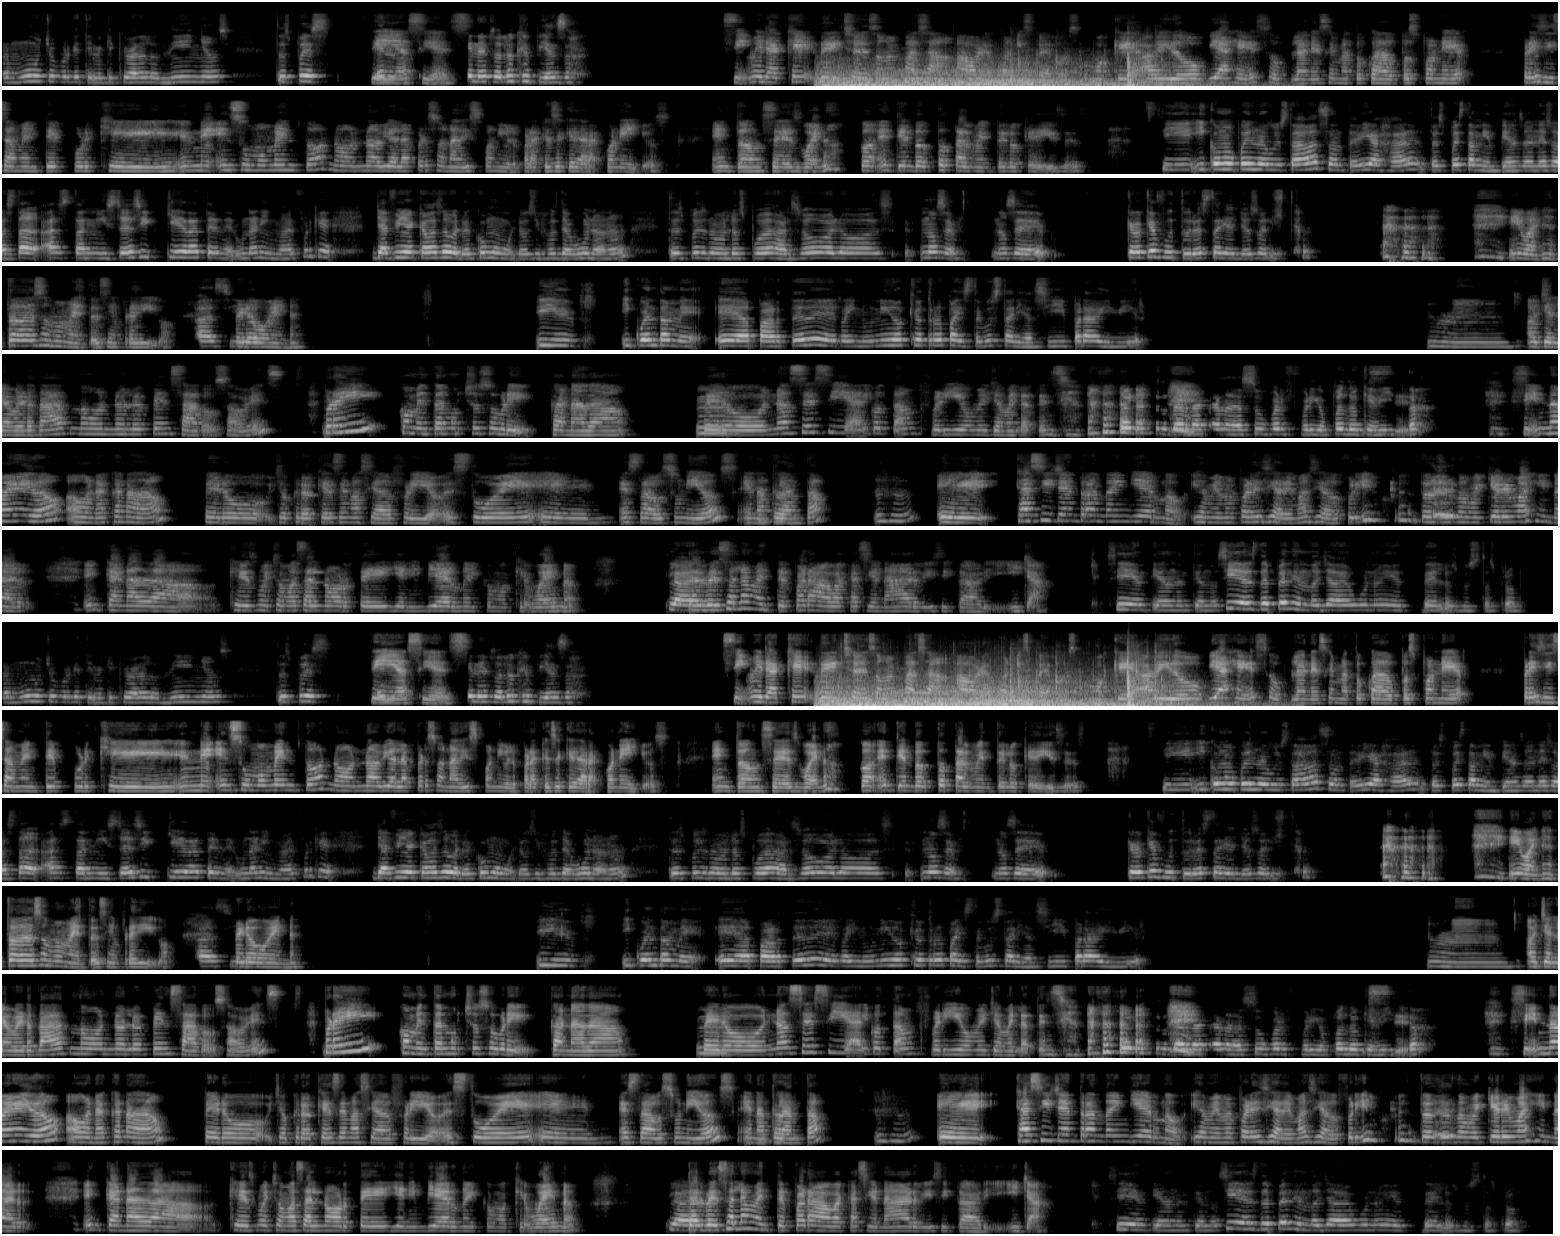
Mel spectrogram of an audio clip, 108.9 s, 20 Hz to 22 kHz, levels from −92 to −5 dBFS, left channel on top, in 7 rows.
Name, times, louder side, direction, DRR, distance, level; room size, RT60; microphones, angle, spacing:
voice 1, 0.0-2.2 2.7-3.2 3.7-3.9 4.6-5.8 27.2-37.4 37.8-40.0 40.3-40.7 41.0-41.6 42.4-44.2 48.6-49.2 52.0-52.6 52.9-58.1 69.2-69.5 73.4-73.7 73.9-76.5 85.4-85.6 86.5-86.9 92.1-92.3 100.0-100.4 104.5-108.6, left 2 dB, 45° left, 1.0 m, -41 dB
voice 2, 3.7-4.6 7.2-14.6 15.2-22.2 22.7-26.3 26.6-26.7 44.9-45.5 45.8-48.7 49.0-49.7 60.9-65.0 65.3-68.5 69.2-74.2 76.1-76.3 77.1-79.4 79.8-86.0 87.1-87.6 87.9-99.5 100.2-103.8, right 5 dB, 45° right, 1.7 m, -41 dB
Sliding door, 8.1-13.0, right 5 dB, 80° right, 0.5 m, -35 dB
7.7 x 6.3 x 2.4 m
head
